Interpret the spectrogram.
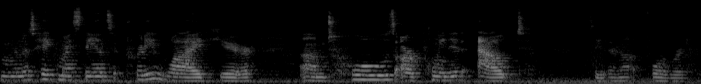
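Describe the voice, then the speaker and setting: Audible room echo surrounds a woman speaking at a medium pitch. She talks very slowly. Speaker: fitness vlogger. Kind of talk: workout tutorial. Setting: at home. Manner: loud.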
